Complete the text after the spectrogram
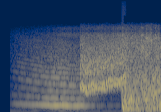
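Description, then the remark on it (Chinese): A sustained, rising tire screech of a skidding Audi car on a newly built bridge in Yangzhou, its driver distracted taking photos with a phone, swells into harsh noise and ends in a loud, booming crash as it hits a harvester ahead, with no voices present. “一个女子开起奥迪，呃，可能她觉得这个大桥比较壮观哈，开车的时候呢，用手机咔咔咔咔咔咔咔拍照，嗯，结果呢一走神，哐的一声就撞到前面的一台收割机。”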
